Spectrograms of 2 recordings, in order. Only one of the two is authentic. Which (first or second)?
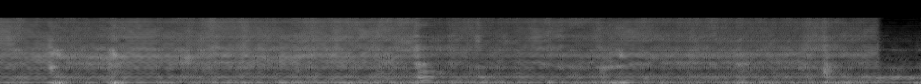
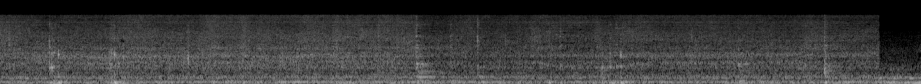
second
